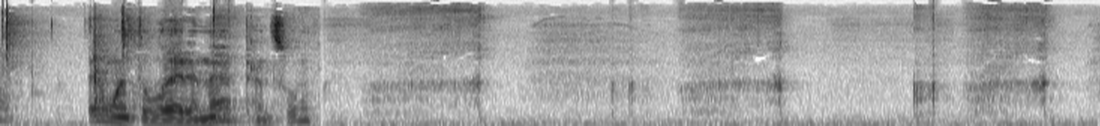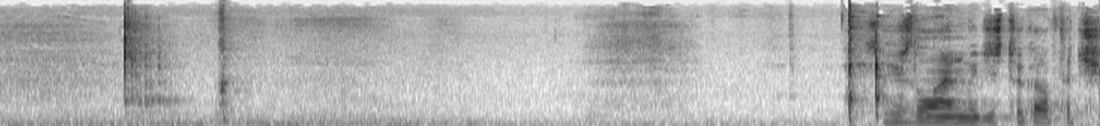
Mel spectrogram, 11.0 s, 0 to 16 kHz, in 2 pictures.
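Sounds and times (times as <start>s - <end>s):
pencil scraping along wood: 1.8s - 2.5s, 3.4s - 4.0s, 4.6s - 5.4s.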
